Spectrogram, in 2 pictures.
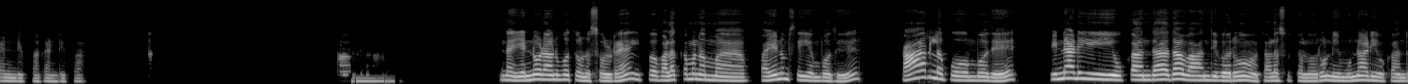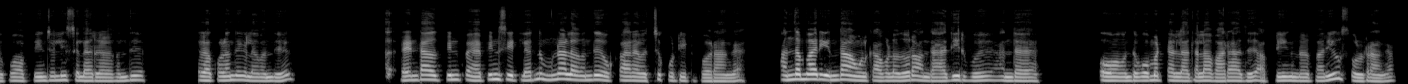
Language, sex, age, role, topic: Tamil, female, 40-44, host, உணர்ச்சி நிலை உடலோடு எப்படி தொடர்புபடுகிறது?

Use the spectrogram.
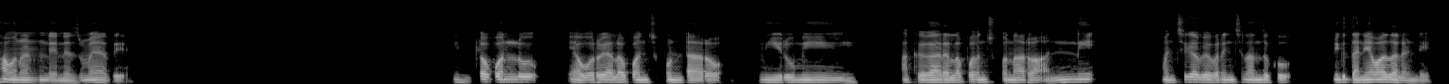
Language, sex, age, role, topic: Telugu, male, 20-24, host, ఇంట్లో పనులను ఎవరు ఏవిధంగా పంచుకుని నిర్వహిస్తారు?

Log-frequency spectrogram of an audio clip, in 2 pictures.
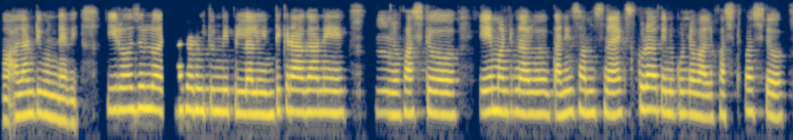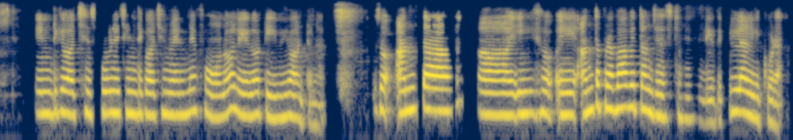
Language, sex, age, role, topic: Telugu, female, 20-24, guest, సామాజిక మాధ్యమాలు మన అభిప్రాయాలను ఎలా ప్రభావితం చేసి మార్చుతాయి?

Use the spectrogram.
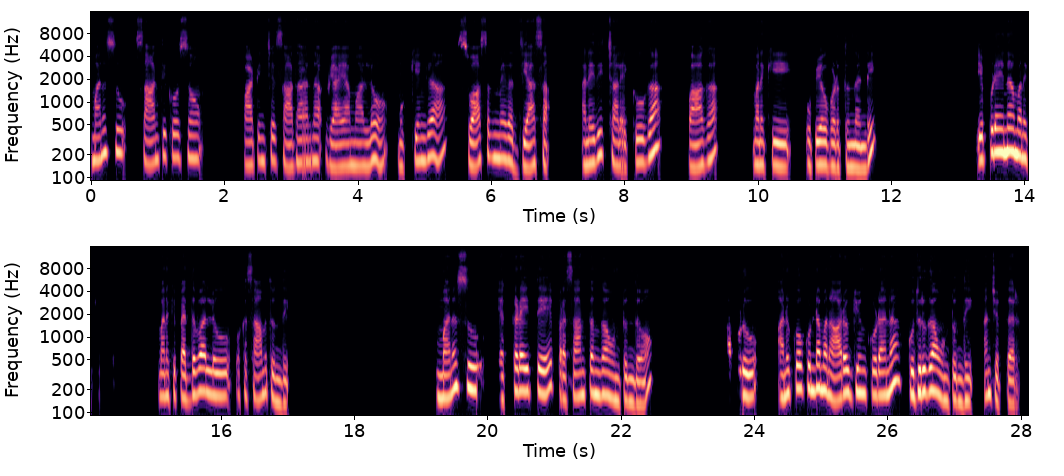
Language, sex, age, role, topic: Telugu, female, 40-44, guest, మనసుకు శాంతి కలిగించేందుకు మీరు సాధారణంగా చేసే శ్వాస వ్యాయామం ఏది?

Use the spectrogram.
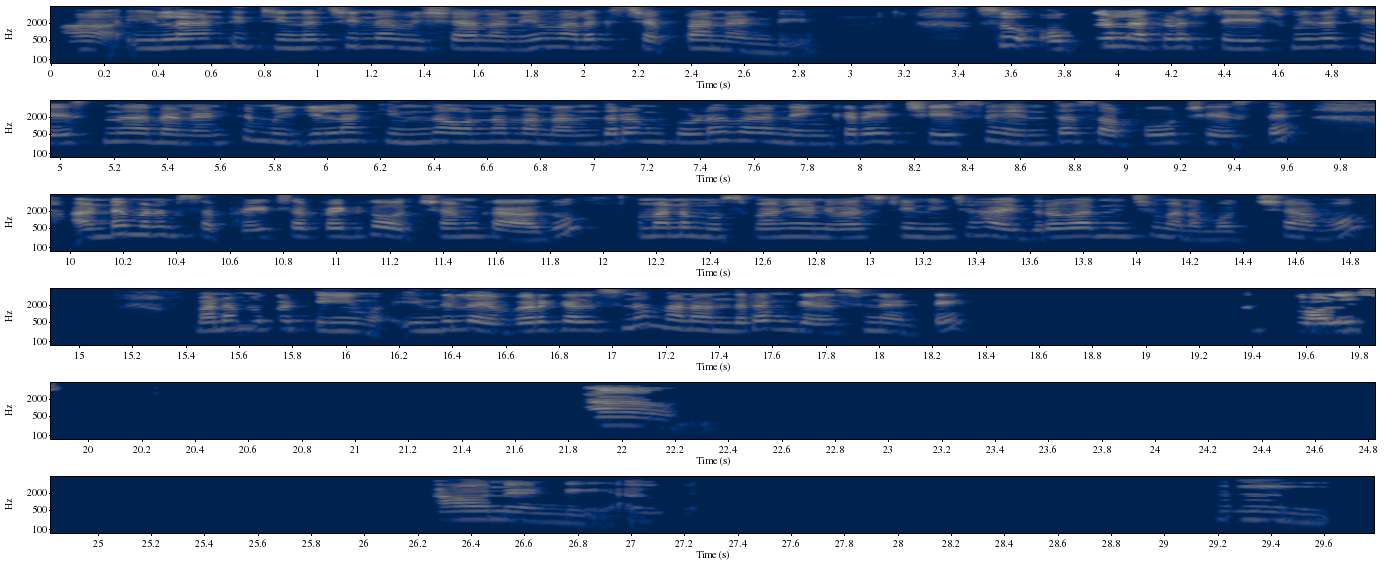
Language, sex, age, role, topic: Telugu, female, 30-34, guest, జట్టు సభ్యుల మధ్య సంపూర్ణ నమ్మకాన్ని మీరు ఎలా నిర్మిస్తారు?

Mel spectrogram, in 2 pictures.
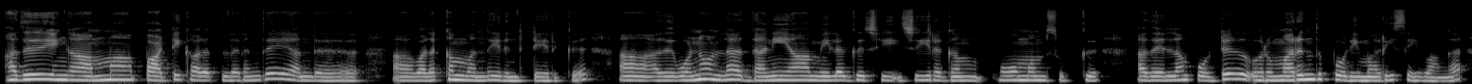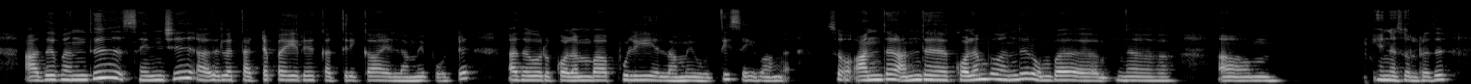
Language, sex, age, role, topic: Tamil, female, 30-34, guest, பழமையான குடும்ப உணவுகளின் சுவையை நீங்கள் எப்படிப் பாதுகாத்து வந்திருக்கிறீர்கள்?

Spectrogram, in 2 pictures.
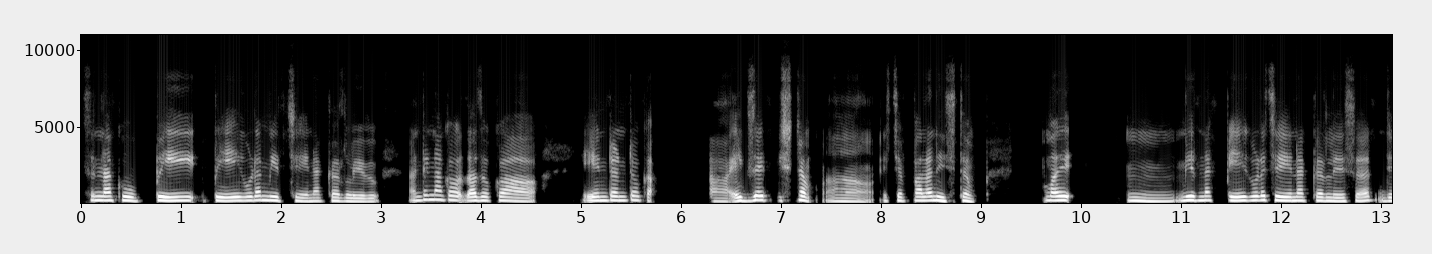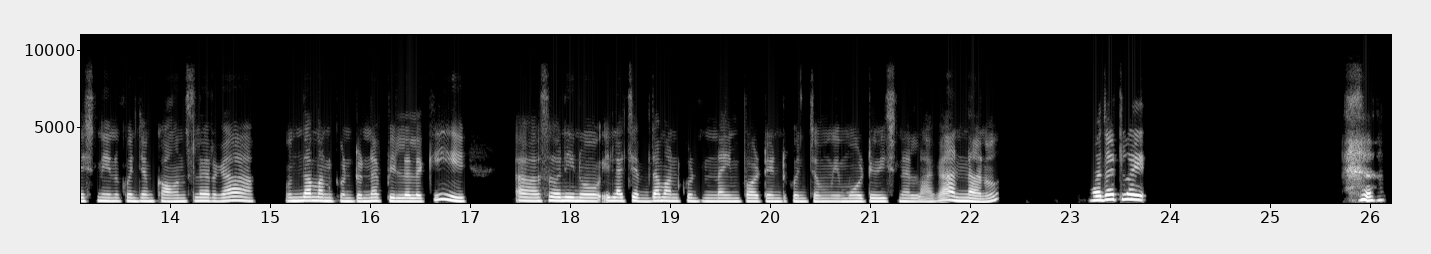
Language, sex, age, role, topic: Telugu, female, 20-24, guest, మీరు స్వయంగా నేర్చుకున్న ఒక నైపుణ్యం గురించి చెప్పగలరా?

